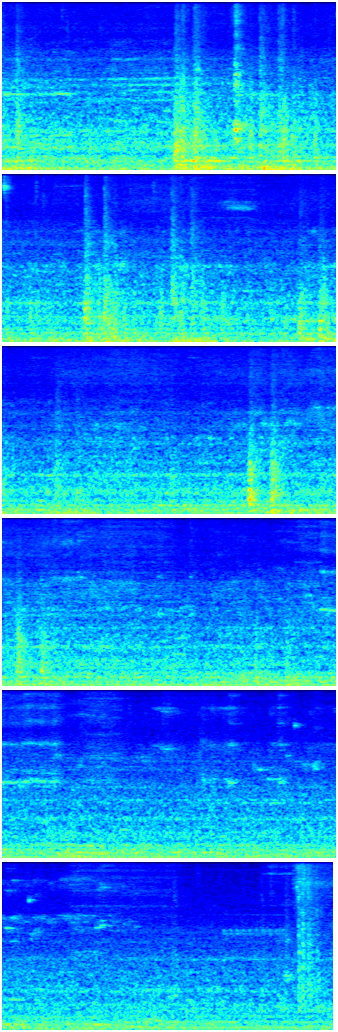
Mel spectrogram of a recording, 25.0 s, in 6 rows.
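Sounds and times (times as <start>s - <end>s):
electric train rumbling: 0.0s - 25.0s
faint high squeal: 16.4s - 17.5s.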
